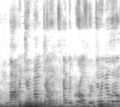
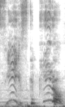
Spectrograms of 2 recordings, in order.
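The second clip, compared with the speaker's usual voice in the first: much higher, slow panting squeak; 13 semitones higher, 4 dB quieter than usual. Acted. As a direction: gasp it out high like the tiniest dog. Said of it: "panted Poquito Tito".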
